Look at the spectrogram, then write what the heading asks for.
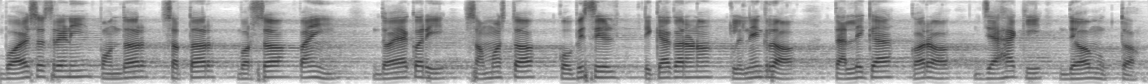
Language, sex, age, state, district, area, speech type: Odia, male, 18-30, Odisha, Dhenkanal, rural, read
